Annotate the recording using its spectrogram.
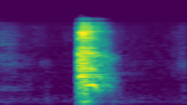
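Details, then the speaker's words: A single short, harsh cough or throat-clearing burst in a quiet moment, from a person who has been coughing heavily for several days. "all of this has me Oh coughing my ass off and none of the foot is usable because whenever i cough my hand shakes so much that it causes camera to lose focus"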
